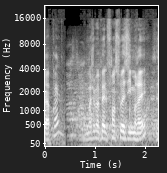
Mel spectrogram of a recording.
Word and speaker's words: Zimray: Moi, je m'appelle François Zimray, ça s'écrit Z-I-M-E-R-A-Y, et je suis ambassadeur de France en charge des droits de l'homme.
